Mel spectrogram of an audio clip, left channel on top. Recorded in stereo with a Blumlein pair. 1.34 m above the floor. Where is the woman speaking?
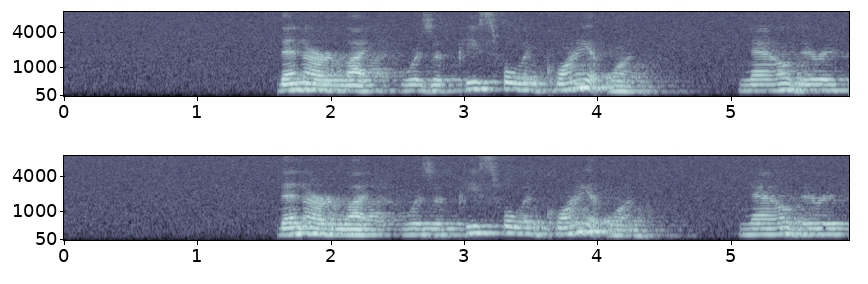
10° left, 4 m.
